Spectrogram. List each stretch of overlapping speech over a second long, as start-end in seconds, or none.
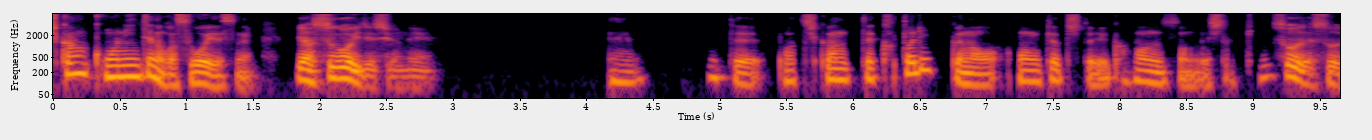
none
